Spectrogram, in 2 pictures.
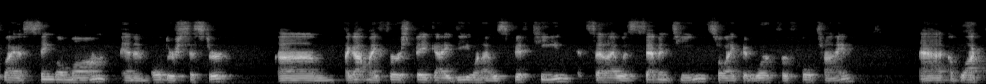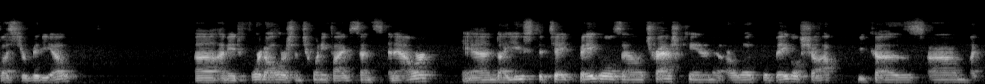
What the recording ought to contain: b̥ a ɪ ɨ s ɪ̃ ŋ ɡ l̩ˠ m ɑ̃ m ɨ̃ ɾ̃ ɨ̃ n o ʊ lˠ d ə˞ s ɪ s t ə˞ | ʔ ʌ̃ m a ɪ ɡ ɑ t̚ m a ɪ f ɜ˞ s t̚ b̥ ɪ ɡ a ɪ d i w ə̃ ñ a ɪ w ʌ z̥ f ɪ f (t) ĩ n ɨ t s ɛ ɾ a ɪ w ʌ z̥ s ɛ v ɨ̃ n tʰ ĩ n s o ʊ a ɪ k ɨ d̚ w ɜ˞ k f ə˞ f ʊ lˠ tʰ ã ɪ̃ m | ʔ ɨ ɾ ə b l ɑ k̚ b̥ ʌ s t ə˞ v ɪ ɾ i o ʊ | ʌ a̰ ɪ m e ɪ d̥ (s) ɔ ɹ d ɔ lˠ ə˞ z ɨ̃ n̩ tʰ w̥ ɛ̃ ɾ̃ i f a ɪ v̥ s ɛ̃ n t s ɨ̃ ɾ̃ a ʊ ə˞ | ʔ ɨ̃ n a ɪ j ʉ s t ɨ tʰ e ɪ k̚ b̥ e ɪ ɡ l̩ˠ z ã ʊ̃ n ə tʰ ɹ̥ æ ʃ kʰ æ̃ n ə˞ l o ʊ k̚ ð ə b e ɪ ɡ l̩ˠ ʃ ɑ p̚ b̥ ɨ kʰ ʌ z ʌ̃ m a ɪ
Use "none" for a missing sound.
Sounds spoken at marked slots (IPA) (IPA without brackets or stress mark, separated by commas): tʰ, f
